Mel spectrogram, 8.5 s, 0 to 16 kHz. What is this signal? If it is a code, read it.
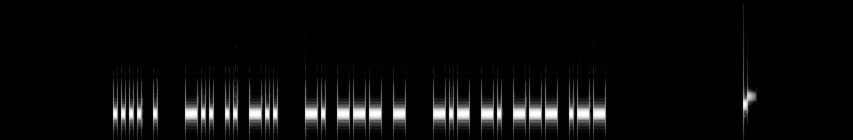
Morse code, heard as a keyed tone, about 30 wpm, 700 Hz. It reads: HE DID NOT KNOW
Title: Sets of 4 Words 30wpm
